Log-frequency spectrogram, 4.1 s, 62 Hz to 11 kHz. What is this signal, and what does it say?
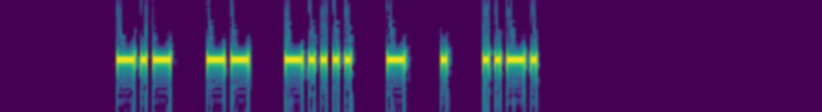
Morse code, heard as a keyed tone, about 40 wpm, spaced as for 29 wpm, 700 Hz. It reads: KM6TEF
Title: USA Call Signs - 6 Characters - 2x Character Spacing - 40wpm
